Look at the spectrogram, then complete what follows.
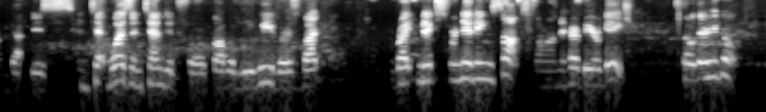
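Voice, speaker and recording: The speaker has a Quebec accent, a moderate pace and lively intonation. Loudness swings widely, and the sound is dry and close with no echo. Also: woman, fairly high pitch for a woman. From Montreal, Quebec. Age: 60s. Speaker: retired knitting teacher. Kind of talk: casual interview chat. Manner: halting, with many fillers.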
